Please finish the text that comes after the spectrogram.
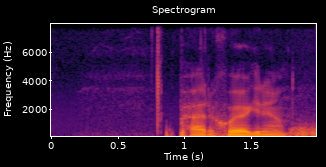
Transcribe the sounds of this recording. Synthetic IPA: pʰæːɾɧøːɡɾeːn

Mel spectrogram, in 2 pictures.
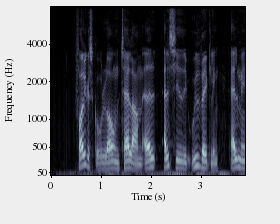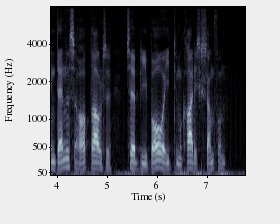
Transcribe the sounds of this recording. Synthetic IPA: fɒ̽lɡ̥əsɡ̥o̝̰ːləlɒʊn̩t͡sʰɛ̰ːlɐɒ̽mælsʰið̞ˠiʔuð̞ˠʋe̝ɡ̥le̝ŋʔælme̝nd̥ænl̩səɒ̽ɒ̽b̥̚d̥ʁɑ̈ʊlsət͡sʰe̝læb̥liːb̥ɒʊɐied̥ːe̝mo̝kʰʁɑ̰ːdisɡ̥sɑ̈mfɔ̽n̰

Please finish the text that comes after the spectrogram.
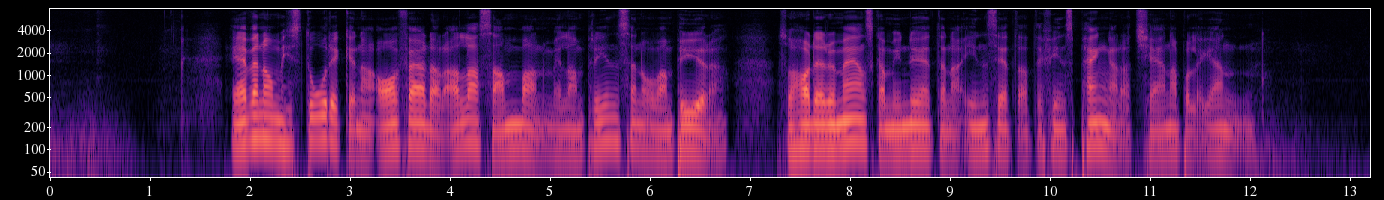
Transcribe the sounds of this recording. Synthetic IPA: ɛːvənɔmhɪst̪uːɾɪkəɳa̰ʔɑːvfæːɖaɾa̰lːasamband̪mɛlːanpʰɾɪnsənɔ̰vampʰyːɾə̰n | sɔɦaɖɛɾɵmɛːnskamʏnd̪ɪɡeːt̪əɳa̰ʔɪnsɛːt̪ʰːat̪̚d̪ɛfɪnspʰɛŋːaɾʔa̰t̪ɕɛːnapʰɔlʔɛ̰ɡɛnd̪ən

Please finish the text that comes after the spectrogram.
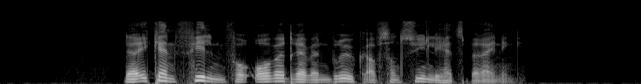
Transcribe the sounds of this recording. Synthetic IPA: d̪̥eːæːʁɪkəeːnfɪlmfɔʁoːʋəʁd̪ʁeːʋənbʁʉːkʰɑ̰ːʋsɑnsyːnlɪheːt̪sbəʁæɪnɪ̰ŋ

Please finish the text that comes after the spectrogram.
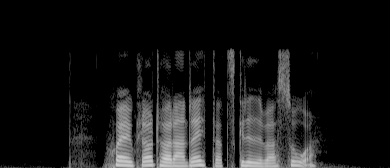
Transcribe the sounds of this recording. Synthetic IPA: ɧɛlvkʰlɑːʈhaːɾhanɾɛt̪ʰːat̪skɾiːvasɔ̰ː

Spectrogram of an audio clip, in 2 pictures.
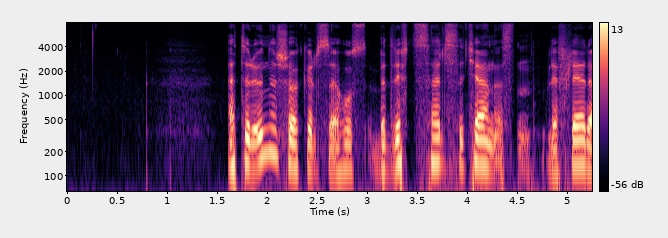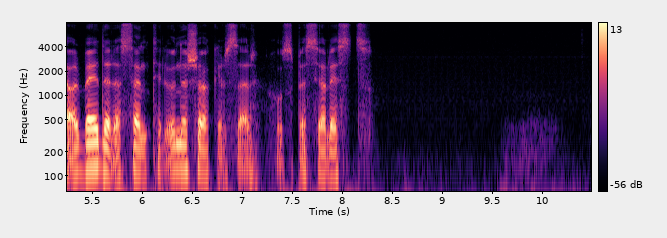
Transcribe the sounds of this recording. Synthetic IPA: ɛt̪əɾʉnəʃøːkəlsə̰hʊsbəd̪ɾɪft̪shɛlsət̪ʰjeːnə̰st̪n̩b̥leːfleːɾəʔɑ̰ɾbeɪd̪əɾəsɛnt̪ʰɪlʔʉ̰nəʃøːkəlsə̰ɾhʊsspɛsɪɑlɪst̪

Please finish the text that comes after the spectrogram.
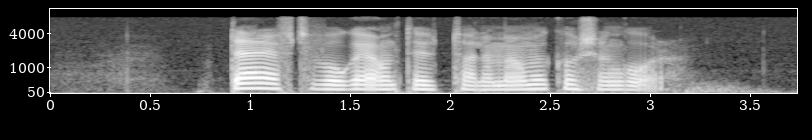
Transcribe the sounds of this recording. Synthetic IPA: d̪̥æɾɛft̪əɾvoːɡaɾjɑ̰ːɪnt̪əʉ̟ːt̪ʰɑːlamɛjɔmhɵɾkʰɵʂːənɡo̰ːɾ

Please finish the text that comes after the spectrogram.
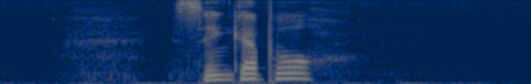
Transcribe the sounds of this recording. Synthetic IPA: sɪŋɡapʰʊʁ

